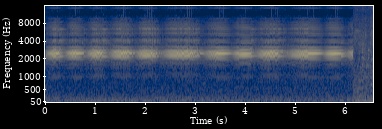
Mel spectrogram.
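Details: A male mole cricket's love song on a warm summer night in the Pilanesberg, a steady, pure whirring trill, unbroken and droning on as if from underground, hard to pinpoint; among the loudest, purest insect sounds.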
